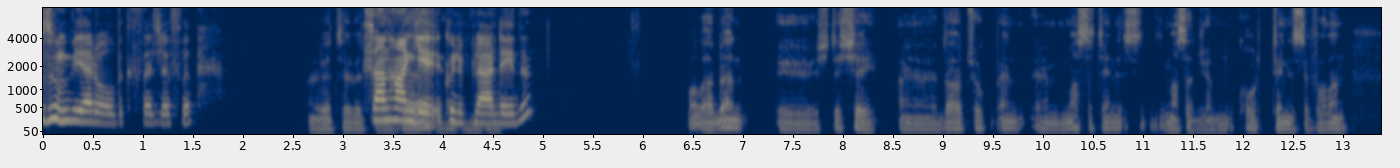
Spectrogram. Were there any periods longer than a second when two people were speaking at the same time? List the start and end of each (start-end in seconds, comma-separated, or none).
3.2-4.5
